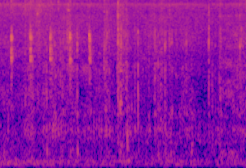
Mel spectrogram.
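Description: A horse stepping and turning on soft dirt, with faint hoof falls and a run of small clicks through about the first second.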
